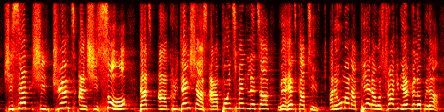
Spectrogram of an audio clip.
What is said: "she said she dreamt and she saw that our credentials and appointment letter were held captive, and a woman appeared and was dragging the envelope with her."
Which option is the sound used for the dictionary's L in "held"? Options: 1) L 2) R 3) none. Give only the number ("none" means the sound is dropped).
3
